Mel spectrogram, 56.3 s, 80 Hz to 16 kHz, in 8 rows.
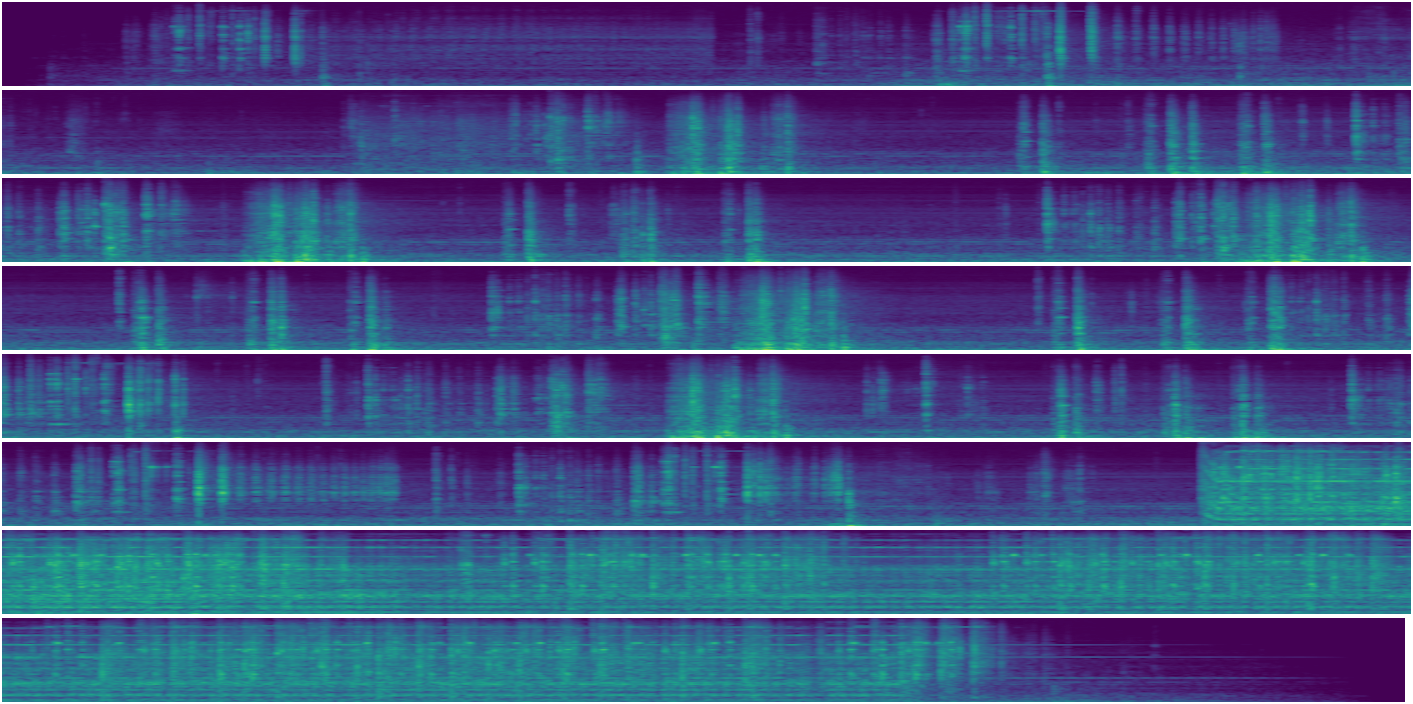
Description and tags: Linnanmäen peliautomaatti 1970-luvulta. Yksikätinen rosvo (Aristocrat Olympia). Mekaaninen peli. Kolikoita raha-aukkoon, vetoja kahvasta. Lopussa iso voitto, kilinää, ja kolikot putoavat kaukaloon.
Paikka/Place: Suomi / Finland / Helsinki, Linnanmäki
Aika/Date: 21.04.1975
Finnish-Broadcasting-Company, Uhkapeli, Suomi, Game, Lever-pull, Yle, Rahapeli, Coin, Gamble, Soundfx, Laite, Raha, Field-Recording, Tehosteet, Kolikot, Device, Automaatti, Laitteet, One-armed-bandit, Yleisradio, Pelaaminen, Gambling, Raha-automaatti, Machine, Money, Arcade-game, Slot-Machine, Peli, Jackpot, Finland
